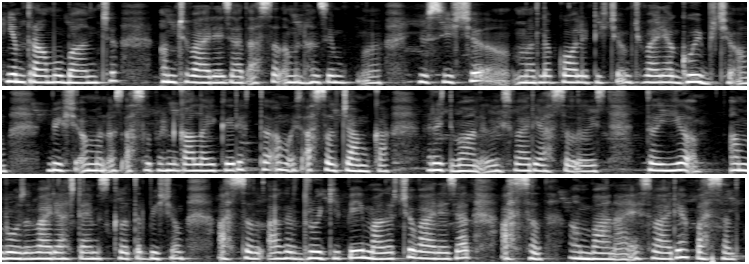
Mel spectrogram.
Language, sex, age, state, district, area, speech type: Kashmiri, female, 18-30, Jammu and Kashmir, Kupwara, rural, spontaneous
